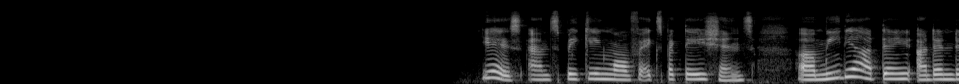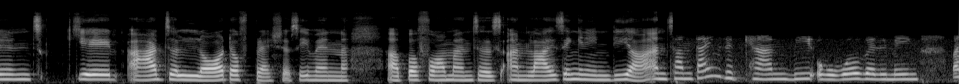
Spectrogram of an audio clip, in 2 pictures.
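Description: From 16.31 s to the end, the speech turns dull and boxy with nothing above 3.8 kHz and a new noise floor, likely an input switched to a poorer device.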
